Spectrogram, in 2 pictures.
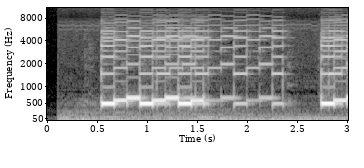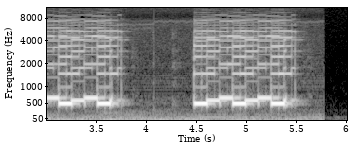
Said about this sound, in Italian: E quando arrivò il mio turno, proprio in quel preciso istante, squillò il telefono.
